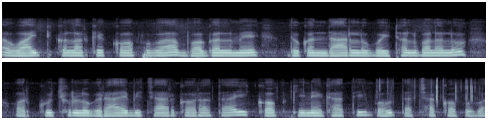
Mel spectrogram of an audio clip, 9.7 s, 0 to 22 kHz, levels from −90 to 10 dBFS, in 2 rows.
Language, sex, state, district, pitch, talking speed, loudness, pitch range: Bhojpuri, male, Bihar, Muzaffarpur, 140 Hz, 160 wpm, -18 LUFS, 135-145 Hz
